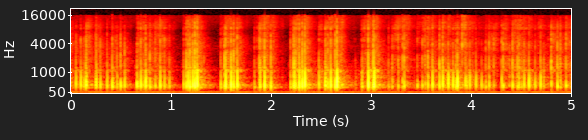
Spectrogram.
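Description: Fingers tap quickly on a book, producing rapid bursts of dull, mid-pitched taps that stop almost instantly. A steady low hum runs underneath.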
